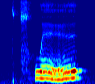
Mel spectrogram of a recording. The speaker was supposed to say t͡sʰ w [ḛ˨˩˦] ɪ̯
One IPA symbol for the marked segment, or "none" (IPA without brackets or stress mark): ḛ˨˩˦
